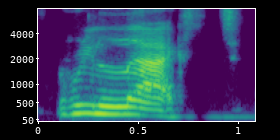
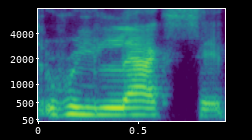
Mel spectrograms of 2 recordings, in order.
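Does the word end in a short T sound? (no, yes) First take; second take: yes; no. First: The ending is a short T sound. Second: The ending is not a short T sound. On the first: The speaker calls it right. "just relaxed, like a little T at the end" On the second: The speaker calls it wrong. "not relaxed"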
